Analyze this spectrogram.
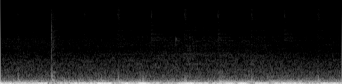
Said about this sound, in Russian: Еду в машине, записываю свой подкаст.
